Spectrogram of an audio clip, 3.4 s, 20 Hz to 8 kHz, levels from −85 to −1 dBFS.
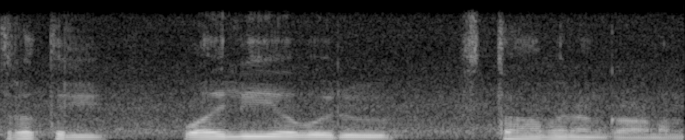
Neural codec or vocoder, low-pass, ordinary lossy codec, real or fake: none; 7.2 kHz; none; real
